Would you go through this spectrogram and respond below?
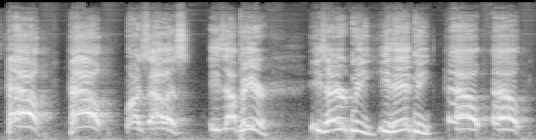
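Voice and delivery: mock high shriek for help; high desperate cry of help, hammed up; woman screaming for help. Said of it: "out the window is a lady screaming".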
